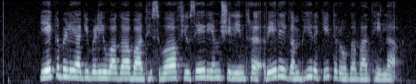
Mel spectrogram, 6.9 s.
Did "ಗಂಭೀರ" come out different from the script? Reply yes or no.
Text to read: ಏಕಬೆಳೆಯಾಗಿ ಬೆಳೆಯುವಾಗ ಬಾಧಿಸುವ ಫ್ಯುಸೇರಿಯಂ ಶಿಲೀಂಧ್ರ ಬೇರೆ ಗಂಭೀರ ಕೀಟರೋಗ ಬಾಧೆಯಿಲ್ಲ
no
